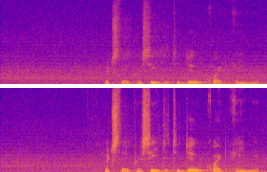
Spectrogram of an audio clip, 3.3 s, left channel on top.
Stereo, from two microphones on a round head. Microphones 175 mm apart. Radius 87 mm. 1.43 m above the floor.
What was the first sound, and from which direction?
A man speaking, 35° right (ahead or behind).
